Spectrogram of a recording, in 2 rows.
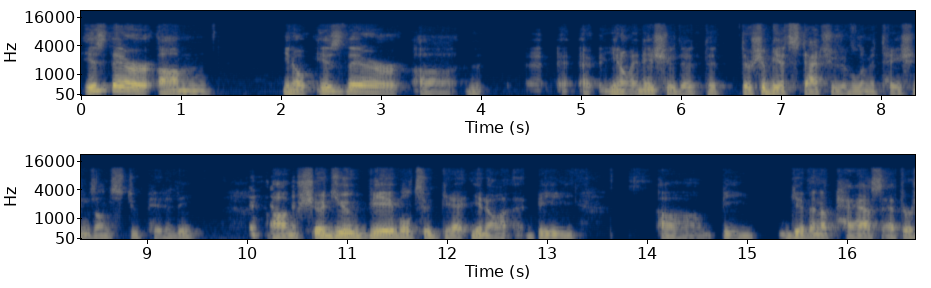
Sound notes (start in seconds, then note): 10.0 laughing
